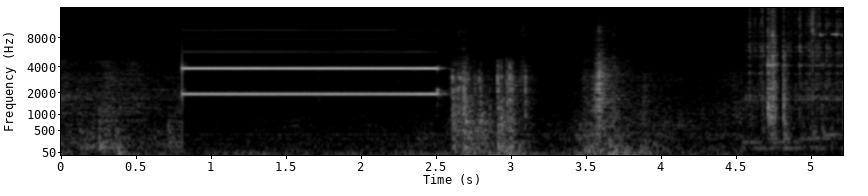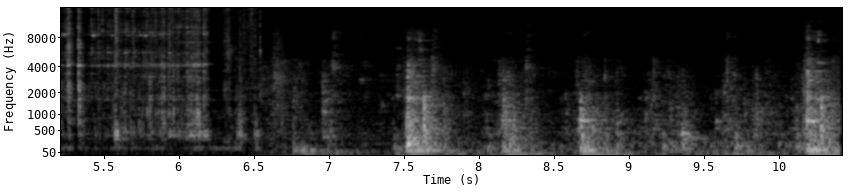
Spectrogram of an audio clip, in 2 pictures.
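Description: A steady, high electronic beep lasting about two seconds near the start, then scattered metallic clicks, a rattle and knocks as the front axle is fitted back through the motorcycle's wheel hub.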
